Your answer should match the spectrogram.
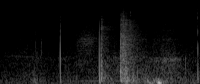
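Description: Faint handling noises: a single sharp click about half a second in, a brief rustle around a second in, and a soft low thump near the end.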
